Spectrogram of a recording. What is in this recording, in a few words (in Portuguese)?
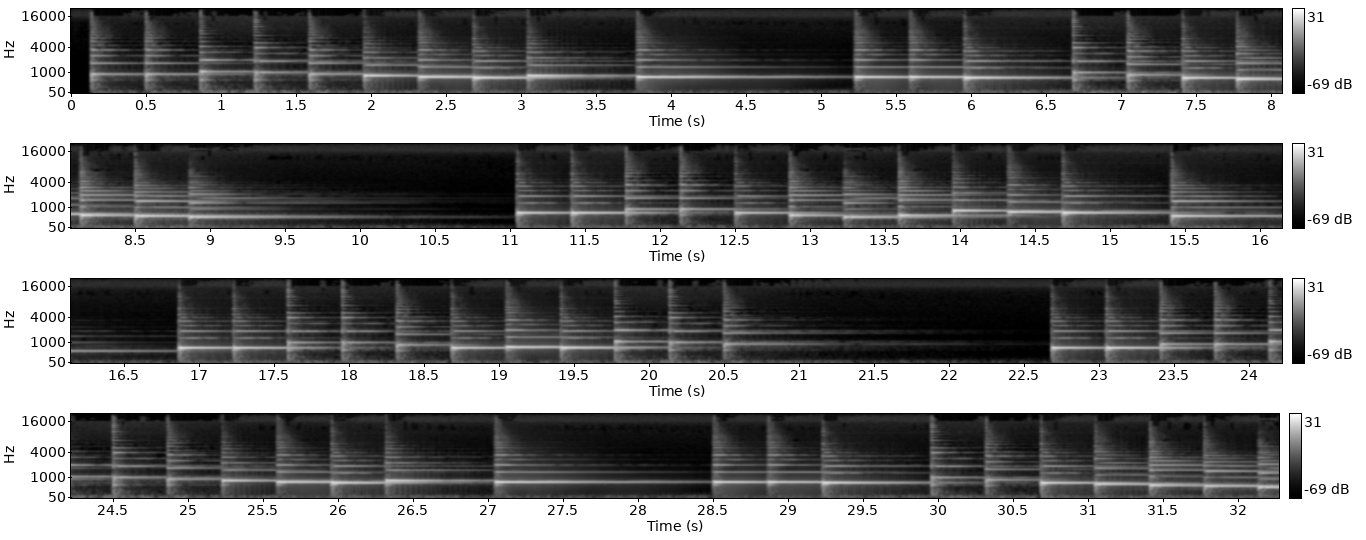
MELODIA (Harpa)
